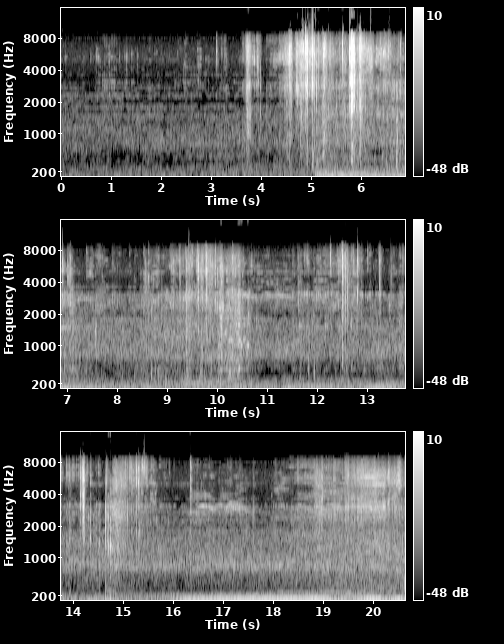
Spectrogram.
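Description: An RC rock crawler's electric motor and geared drivetrain humming at low pitch as it creeps over rock. Its tyres and chassis scrape and click against the stone. The hum starts about five seconds in and gets louder and slightly higher near the end.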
